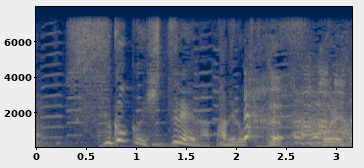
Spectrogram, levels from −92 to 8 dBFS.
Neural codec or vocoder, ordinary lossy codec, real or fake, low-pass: none; none; real; 7.2 kHz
